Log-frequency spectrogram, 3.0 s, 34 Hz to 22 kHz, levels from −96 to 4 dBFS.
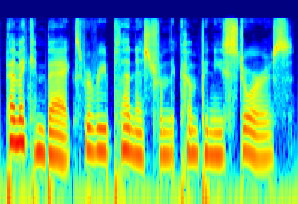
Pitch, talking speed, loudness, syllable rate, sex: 175 Hz, 160 wpm, -21 LUFS, 6.0 syllables/s, female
